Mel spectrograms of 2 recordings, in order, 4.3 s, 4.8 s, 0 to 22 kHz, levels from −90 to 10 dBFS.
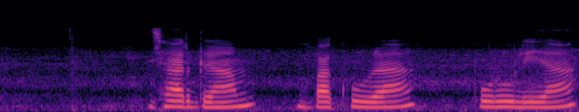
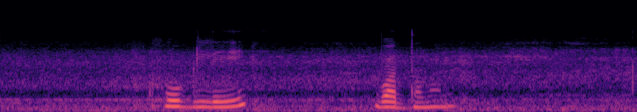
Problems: constant background noise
